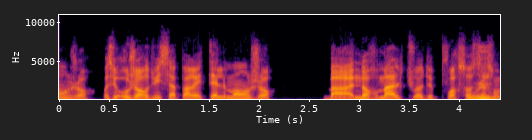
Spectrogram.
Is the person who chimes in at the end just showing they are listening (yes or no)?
yes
